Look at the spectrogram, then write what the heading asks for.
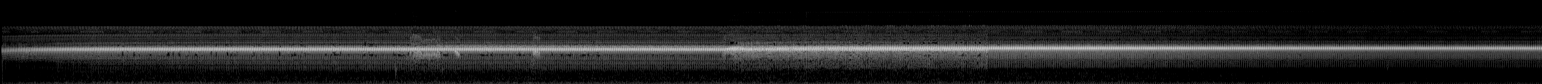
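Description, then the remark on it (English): A southern toad's high-pitched, buzzing trill rings out loud, holding steady for the full length with no break, as if several overlapping calls blend together. No voices. “The southern toad's call is a trill of about 5 to 10 seconds in duration.”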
